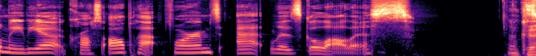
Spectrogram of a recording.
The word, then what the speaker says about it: Liz Galalis: You can find me on social media across all platforms at Liz Galalis. That's spelled LIZGALALIS. Like gala? Gala like a party, Lis like lisp without a P.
